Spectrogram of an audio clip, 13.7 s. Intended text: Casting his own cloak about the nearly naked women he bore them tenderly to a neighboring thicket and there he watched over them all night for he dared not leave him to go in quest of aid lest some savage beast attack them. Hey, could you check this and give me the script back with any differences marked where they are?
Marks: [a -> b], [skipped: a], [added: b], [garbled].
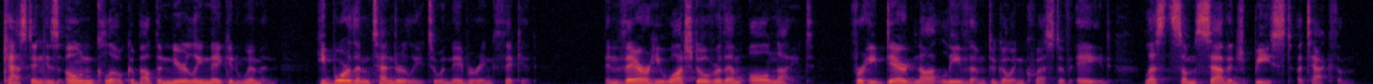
Casting his own cloak about the nearly naked women he bore them tenderly to a neighboring thicket and there he watched over them all night for he dared not leave [him -> them] to go in quest of aid lest some savage beast attack them.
